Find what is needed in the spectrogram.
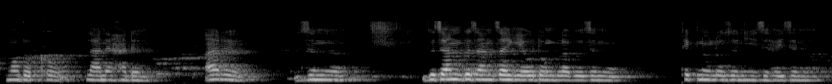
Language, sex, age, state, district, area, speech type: Bodo, female, 30-45, Assam, Chirang, rural, spontaneous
